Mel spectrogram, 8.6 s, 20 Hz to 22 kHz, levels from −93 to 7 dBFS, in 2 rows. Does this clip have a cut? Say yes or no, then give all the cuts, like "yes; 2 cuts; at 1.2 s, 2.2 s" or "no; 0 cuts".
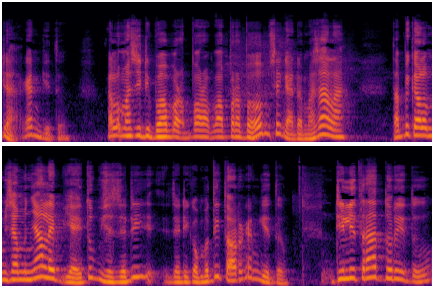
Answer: yes; 1 cut; at 7.5 s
